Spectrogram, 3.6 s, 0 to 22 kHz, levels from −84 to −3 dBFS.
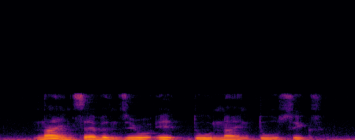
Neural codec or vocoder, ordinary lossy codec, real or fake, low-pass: none; none; real; 7.2 kHz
